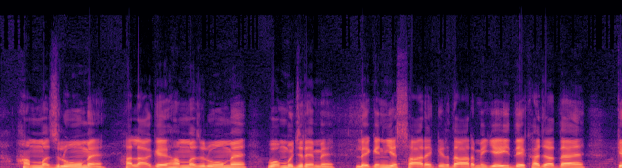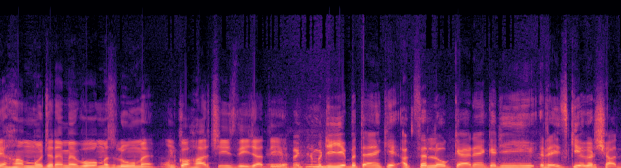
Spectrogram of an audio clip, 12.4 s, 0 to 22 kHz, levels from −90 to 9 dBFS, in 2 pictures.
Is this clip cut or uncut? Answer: uncut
